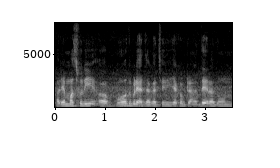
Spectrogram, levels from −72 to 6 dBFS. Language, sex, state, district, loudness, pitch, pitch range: Garhwali, male, Uttarakhand, Tehri Garhwal, -19 LUFS, 145 Hz, 135-165 Hz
